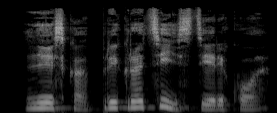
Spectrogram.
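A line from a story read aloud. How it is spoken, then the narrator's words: Calm mutter. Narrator (Russian): спокойно пробормотал Кирилл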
